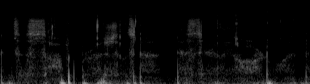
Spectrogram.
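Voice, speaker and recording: Whispering in a relaxed tone, the speaker keeps a moderate pace. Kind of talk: whispered ASMR product review. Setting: close-mic ASMR recording. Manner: whispered, soft, relaxed.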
